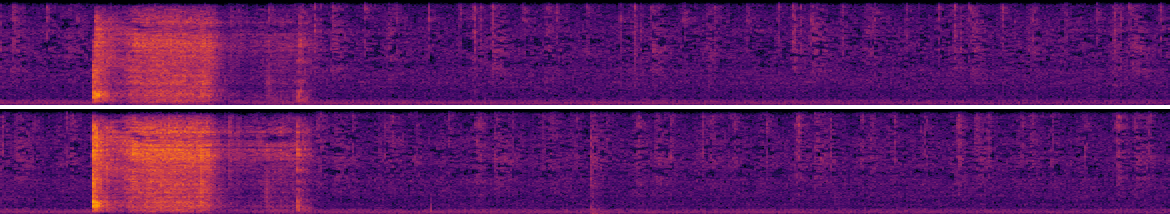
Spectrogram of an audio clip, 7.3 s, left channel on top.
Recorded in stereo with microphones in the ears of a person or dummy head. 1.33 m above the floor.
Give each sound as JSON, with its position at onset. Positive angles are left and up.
{"t": 0.6, "sound": "a crack", "side_deg": -75, "distance_m": 1.8}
